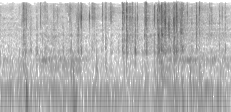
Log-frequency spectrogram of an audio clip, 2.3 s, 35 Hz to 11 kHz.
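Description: Foil wrapper of a 2021 Select football card pack crinkling and tearing as it is pulled open, a dense run of sharp crackles that grows busier in the second half.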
